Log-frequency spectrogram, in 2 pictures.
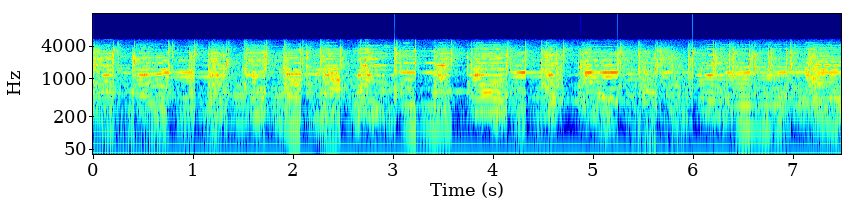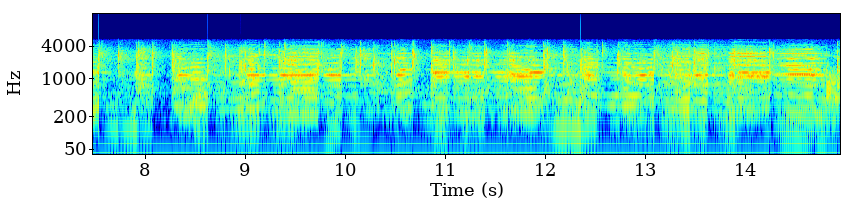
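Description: Clogs tapping out fast, rhythmic steps on a wooden floor over an accordion playing a lively traditional dance tune.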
